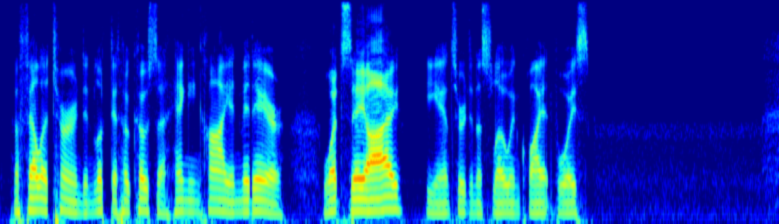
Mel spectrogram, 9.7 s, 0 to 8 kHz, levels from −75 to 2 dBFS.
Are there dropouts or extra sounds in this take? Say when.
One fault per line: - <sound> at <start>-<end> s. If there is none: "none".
none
